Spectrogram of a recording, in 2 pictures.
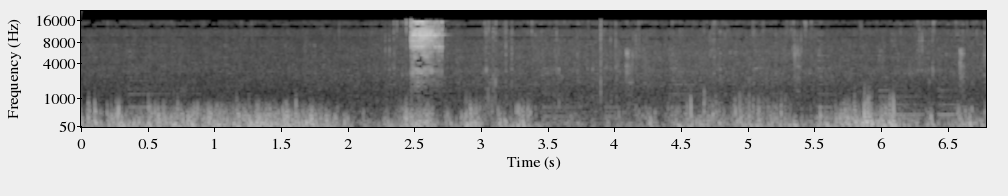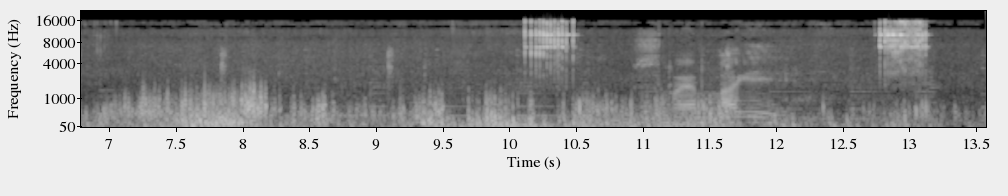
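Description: A fishing reel whirs and clicks as its handle is wound.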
